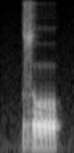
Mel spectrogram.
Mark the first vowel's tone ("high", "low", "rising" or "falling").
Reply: low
